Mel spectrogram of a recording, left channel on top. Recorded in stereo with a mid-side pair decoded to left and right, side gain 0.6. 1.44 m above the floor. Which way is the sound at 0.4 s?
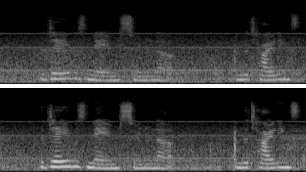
30° right.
